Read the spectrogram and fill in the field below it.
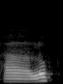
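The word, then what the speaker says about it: حالك: Kaifa haluk? Padahal tulisannya haluka, tapi kita matikan haluk, ka-nya jadi mati, haluk.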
